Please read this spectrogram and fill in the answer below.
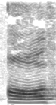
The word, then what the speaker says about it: of: E lembra que esse of, que se escreve OF, sempre tem som de OV, ok?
